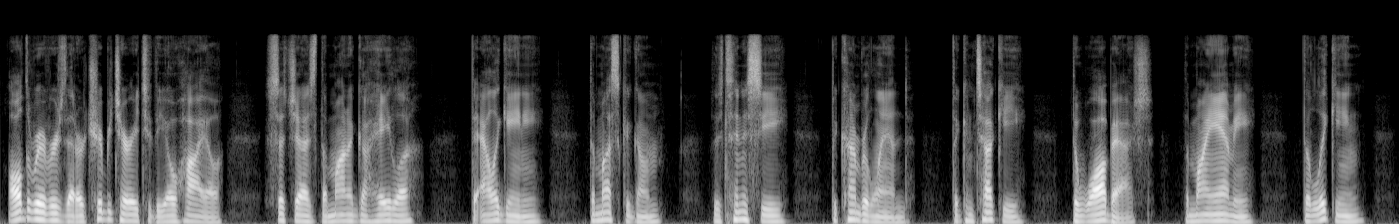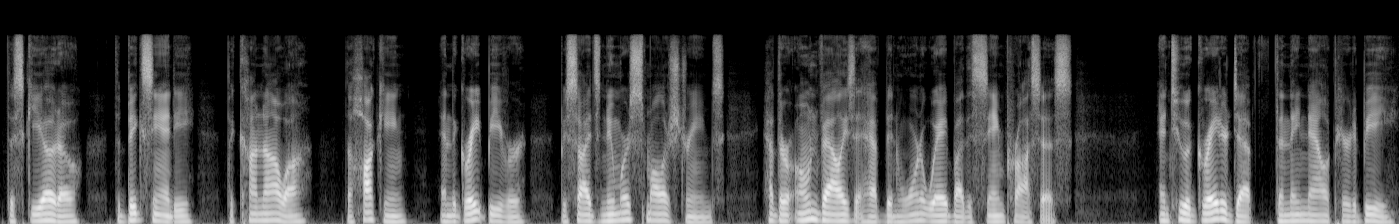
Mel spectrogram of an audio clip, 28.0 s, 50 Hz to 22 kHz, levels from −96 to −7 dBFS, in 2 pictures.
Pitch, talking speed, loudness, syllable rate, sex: 105 Hz, 150 wpm, -21 LUFS, 5.4 syllables/s, male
